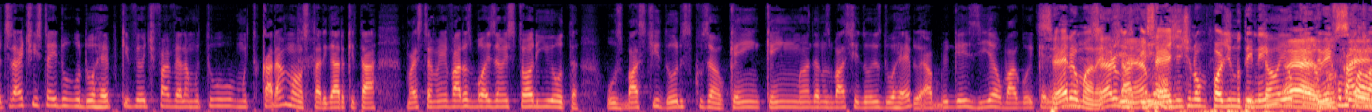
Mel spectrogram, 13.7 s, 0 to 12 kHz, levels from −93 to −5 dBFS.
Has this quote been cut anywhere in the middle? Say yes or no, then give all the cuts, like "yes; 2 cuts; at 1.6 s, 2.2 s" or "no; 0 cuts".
yes; 1 cut; at 9.1 s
